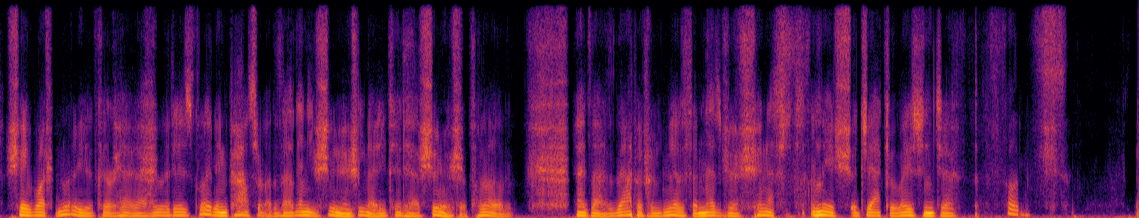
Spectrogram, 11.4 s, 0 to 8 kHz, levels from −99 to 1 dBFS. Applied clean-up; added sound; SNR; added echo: neural diffusion model UNIVERSE++.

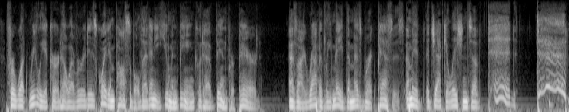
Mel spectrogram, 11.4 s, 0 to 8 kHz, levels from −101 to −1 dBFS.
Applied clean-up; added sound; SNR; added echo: none; none; none; none.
